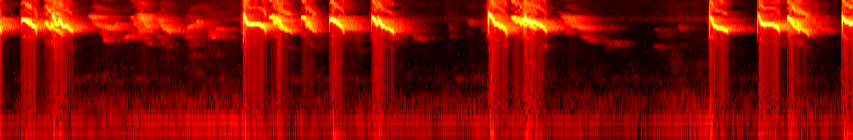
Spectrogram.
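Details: Oriental white-eye singing to call a rival: quick, high-pitched twittering phrases in clusters of several notes with gaps between, a soft steady hum in the background.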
